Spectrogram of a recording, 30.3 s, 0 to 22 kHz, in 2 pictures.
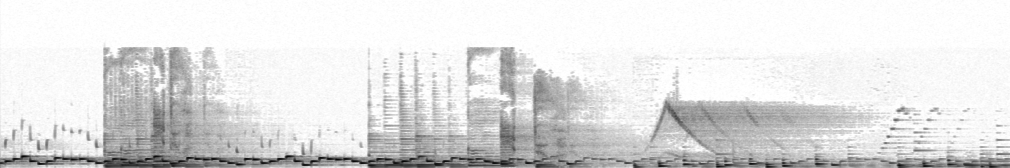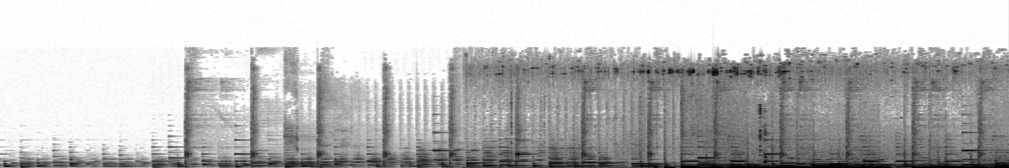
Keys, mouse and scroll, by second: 0.1 click, 0.3 ctrl+d, 0.5 ctrl+click, 1.2 click, 1.4-2.3 typing, 2.4-2.7 drag, 3.1 click, 3.8 click, 4.2 ctrl+d, 4.4 ctrl+click, 5.5 click, 5.9 click, 6.7 click, 7.3 click, 7.9 ctrl+d, 8.0 ctrl+click, 8.9 click, 9.5 click, 10.1 click, 10.5 click, 11.3-12.1 typing, 12.3 ctrl+d, 12.5 ctrl+click, 13.3 click, 13.9 click, 14.7 click, 15.0 click, 15.1-16.1 typing, 16.2 ctrl+click, 16.4 ctrl+d, 16.5-16.9 ctrl+drag, 17.3 click, 17.7 click, 18.3 click, 18.7 click, 18.9-19.7 typing, 21.5 click, 21.9 click, 22.9-26.9 typing, 29.5 click.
